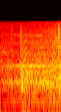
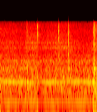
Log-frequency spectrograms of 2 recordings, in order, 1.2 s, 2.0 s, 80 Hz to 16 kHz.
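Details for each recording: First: LaserJet 4000-series printer with error 41.5, separation roller and clutch properly seated, running a test page: an even feed whir with clean page rustles. Printing normally. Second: Laser printer (LJ400 series) with the lower paper tray inserted by itself: steady hum while feeding with scattered clicks and a loose, uneven rattle; then a 41 error and blank page, misleadingly suggesting the scanner assembly.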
